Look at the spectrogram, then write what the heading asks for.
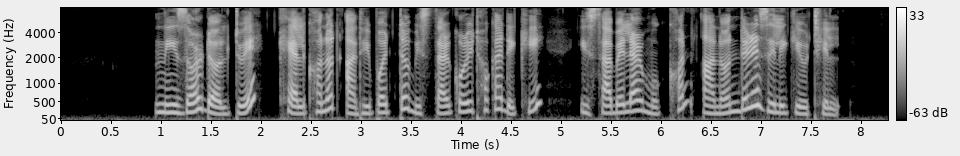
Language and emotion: Assamese, happy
